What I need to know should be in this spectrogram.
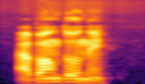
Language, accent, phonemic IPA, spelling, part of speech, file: French, France, /a.bɑ̃.dɔ.nɛ/, abandonnait, verb, LL-Q150 (fra)-abandonnait.wav
- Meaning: third-person singular imperfect indicative of abandonner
